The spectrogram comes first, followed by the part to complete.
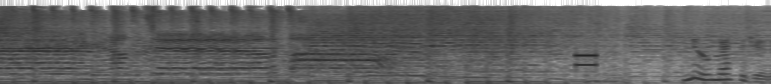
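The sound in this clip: Telephone dialing tones from a call to a show's call-in hotline: a few short, clean beeps heard amid a dense, loud bed of other sound.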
